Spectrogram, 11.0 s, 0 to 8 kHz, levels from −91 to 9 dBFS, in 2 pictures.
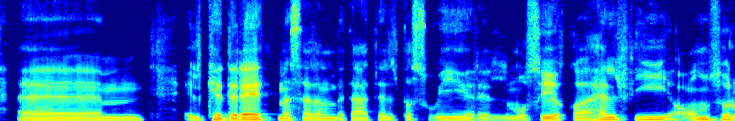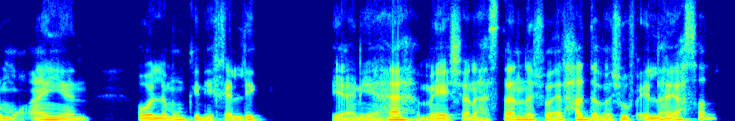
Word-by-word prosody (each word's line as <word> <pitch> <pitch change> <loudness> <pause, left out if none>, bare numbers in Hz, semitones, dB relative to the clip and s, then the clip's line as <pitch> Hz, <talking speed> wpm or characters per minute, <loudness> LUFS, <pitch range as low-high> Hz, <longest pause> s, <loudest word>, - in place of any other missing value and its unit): آمم، 105 0 -2 0.4
الكادرات 115 +3 +5
مثلًا 100 -2 -1
بتاعة 95 0 -4
التصوير 95 0 -4
الموسيقى، 90 +4 -1
هل 125 +4 +4
في 135 0 0
عنصر 120 -1 0
معيّن 100 0 0 0.4
هو 110 - +5
اللي 110 -2 +2
ممكن 115 0 -2
يخليك 105 +4 -2 0.5
يعني 100 0 -1
هاه 125 +2 +4
ماشي 105 -3 0
أنا 95 +4 -1
هاستنى 115 +1 +2
شويّة 115 -2 -1
لحد 120 -1 +1
ما 105 -1 -1
أشوف 115 +3 -3
إيه - - -1
اللي 110 -1 +2
هيحصل؟ 125 - 0
105 Hz, 140 wpm, -24 LUFS, 100-120 Hz, 0.5 s, الكادرات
